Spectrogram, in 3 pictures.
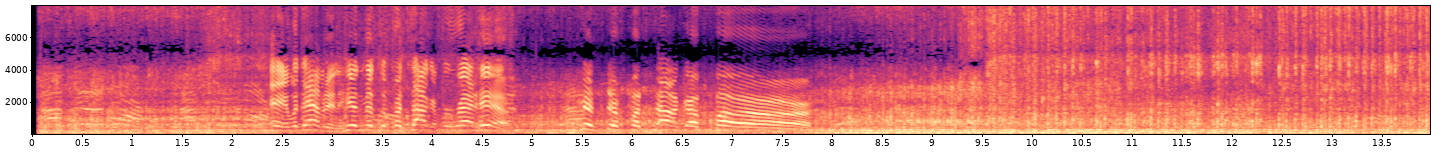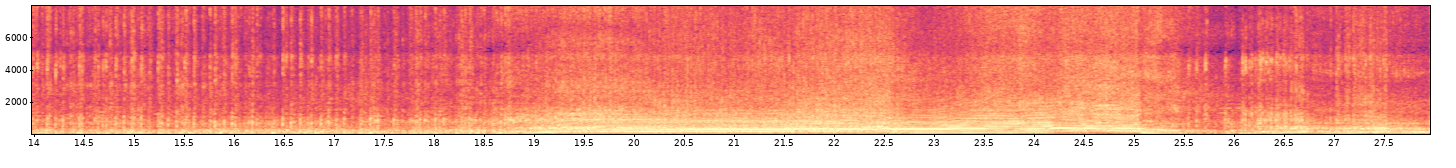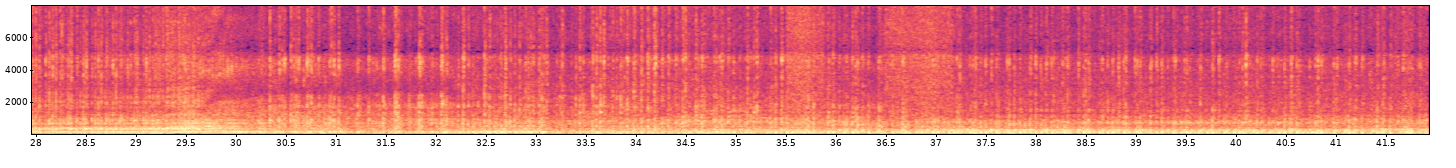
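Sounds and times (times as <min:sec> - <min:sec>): car engine idling and revving: 0:00.1 - 0:41.9.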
